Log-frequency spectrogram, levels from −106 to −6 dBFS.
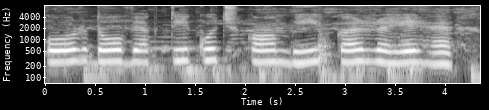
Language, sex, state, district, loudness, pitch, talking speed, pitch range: Hindi, female, Uttar Pradesh, Shamli, -13 LUFS, 260 Hz, 125 wpm, 250-270 Hz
